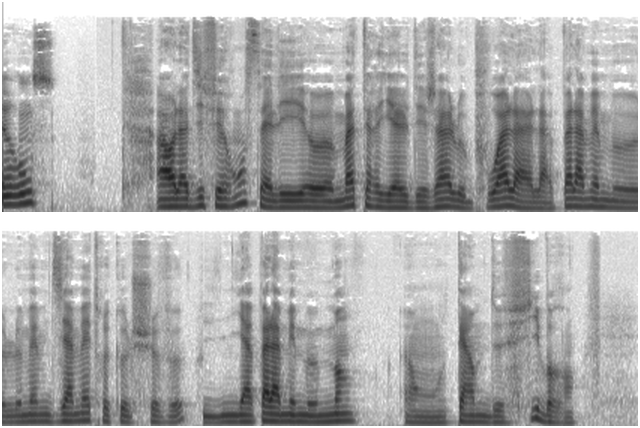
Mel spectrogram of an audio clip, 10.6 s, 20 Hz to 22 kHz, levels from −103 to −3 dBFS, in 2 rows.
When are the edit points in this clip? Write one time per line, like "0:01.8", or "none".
none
